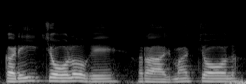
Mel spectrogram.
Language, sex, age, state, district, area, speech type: Punjabi, male, 30-45, Punjab, Gurdaspur, rural, spontaneous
